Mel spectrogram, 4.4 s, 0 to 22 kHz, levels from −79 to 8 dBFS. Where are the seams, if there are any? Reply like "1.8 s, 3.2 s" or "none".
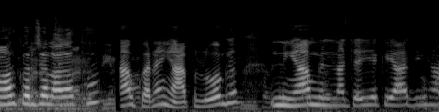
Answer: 1.2 s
